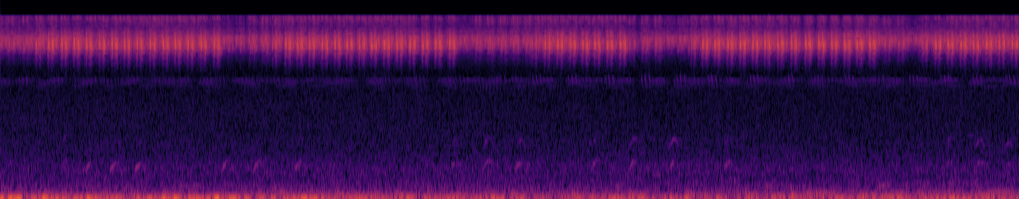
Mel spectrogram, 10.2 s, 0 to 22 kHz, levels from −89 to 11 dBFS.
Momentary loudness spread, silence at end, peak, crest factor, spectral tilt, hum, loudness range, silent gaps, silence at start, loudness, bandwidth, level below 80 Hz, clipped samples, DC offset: 7 LU; 0 s; -12 dBFS; 20 dB; -0.5 dB/octave; none; 1 LU; none; 0 s; -28 LUFS; 16.5 kHz; -50 dBFS; under 0.1%; under 0.1%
